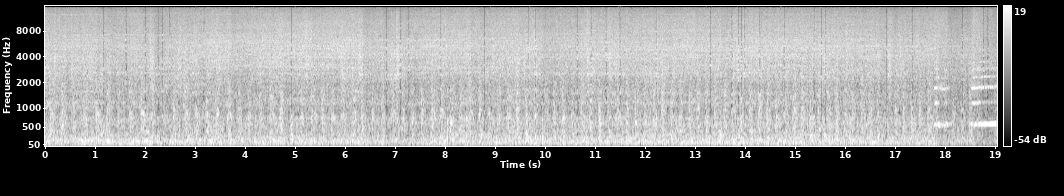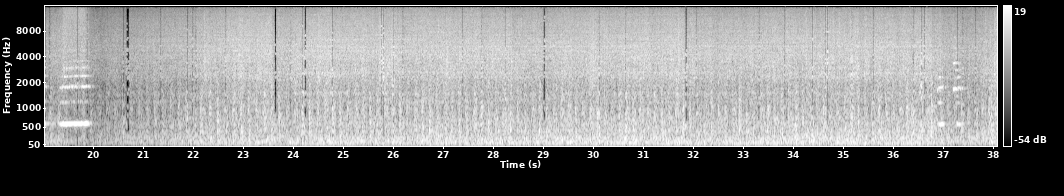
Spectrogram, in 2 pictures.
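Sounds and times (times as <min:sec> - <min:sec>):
locomotive rumble: 0:00.0 - 0:38.0
steam hissing: 0:00.0 - 0:38.0
steam whistle toots: 0:17.8 - 0:20.1, 0:36.8 - 0:37.5.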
